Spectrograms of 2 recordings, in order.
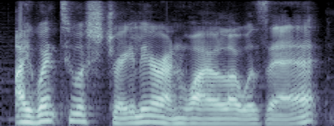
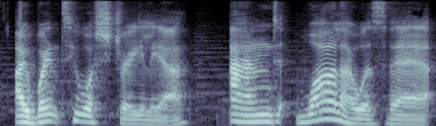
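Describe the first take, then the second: First: The words run together and link. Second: The words are said separately and carefully.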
